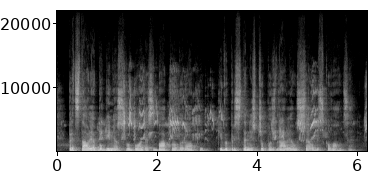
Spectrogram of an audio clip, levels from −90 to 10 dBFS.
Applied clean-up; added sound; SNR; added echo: neural mask model Resemble Enhance denoiser.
